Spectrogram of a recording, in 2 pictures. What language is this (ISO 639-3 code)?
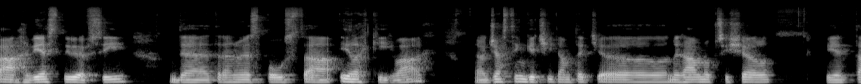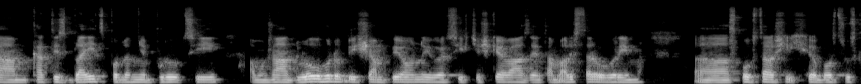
ces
